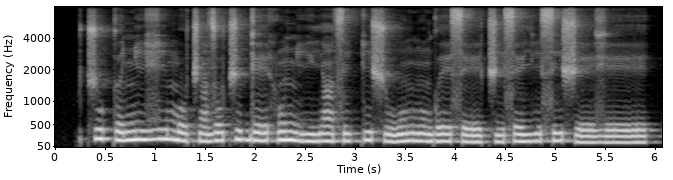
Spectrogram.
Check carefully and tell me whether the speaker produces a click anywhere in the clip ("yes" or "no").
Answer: no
